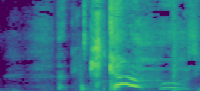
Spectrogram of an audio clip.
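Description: A woman sneezing once about a second in: a sharp hiss followed by a loud voiced 'choo' that rises and falls in pitch, trailing off in a short softer vocal sound.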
